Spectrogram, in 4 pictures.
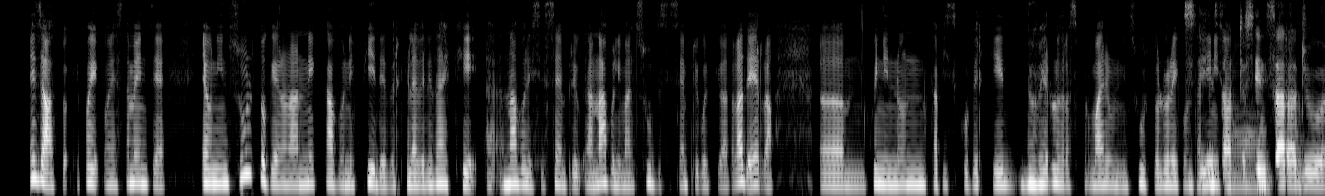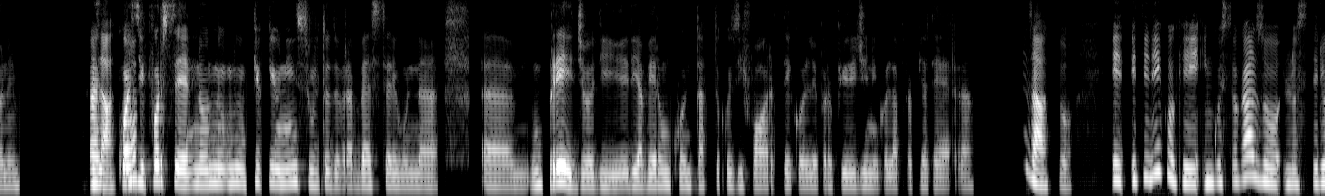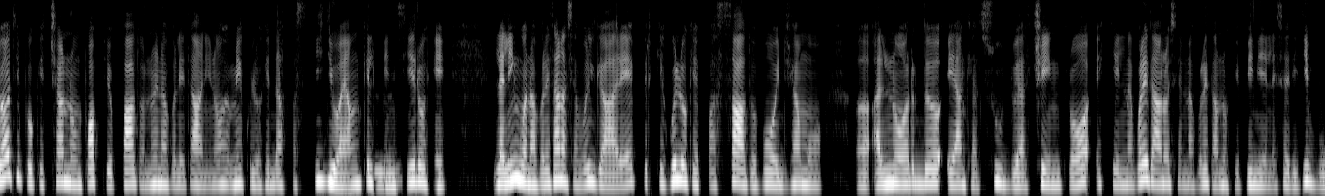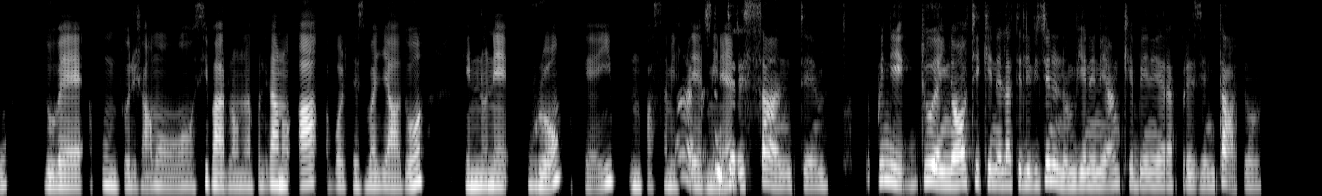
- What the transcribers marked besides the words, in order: other background noise; laughing while speaking: "doverlo"; "proprie" said as "propie"; "origini" said as "rigini"; "propria" said as "propia"; "questo" said as "guesto"
- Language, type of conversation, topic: Italian, podcast, Come ti ha influenzato la lingua che parli a casa?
